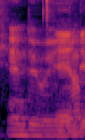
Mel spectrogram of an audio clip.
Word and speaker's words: Andouille: Andouille sausage? – Andouille.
